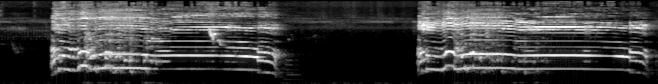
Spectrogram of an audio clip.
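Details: A free-range pastured rooster on a backyard homestead crows twice, about three and a half seconds apart. Each crow is a loud, bright, sustained cry of roughly two seconds, held level and then falling away at the end. There is a quiet pause between the two.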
